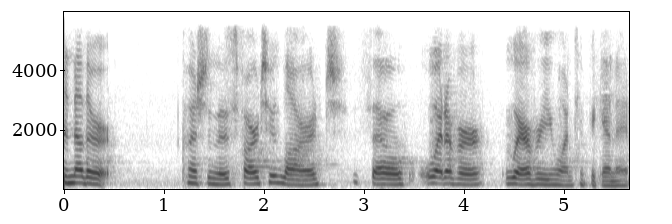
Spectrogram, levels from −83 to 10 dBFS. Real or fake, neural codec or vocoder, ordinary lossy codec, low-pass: real; none; AAC, 32 kbps; 5.4 kHz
